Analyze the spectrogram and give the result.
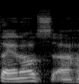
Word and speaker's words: Thanos: Or it can be pronounced Thanos, however you want to say it. You know what I mean? – Yeah. You roll your own. Here's the thing. That's why I think Thanos is so mad, because everyone keeps saying his name in a different way. – He's pronouncing his name, yeah. – I know. That's what you're doing. – Yeah. Or maybe you're doing it. – Thanos like anus.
